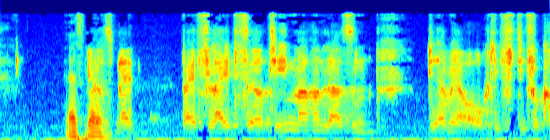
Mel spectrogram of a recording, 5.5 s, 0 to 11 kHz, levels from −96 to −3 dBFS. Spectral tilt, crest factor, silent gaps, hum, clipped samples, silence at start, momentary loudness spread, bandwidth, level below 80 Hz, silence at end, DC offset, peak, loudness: -2 dB/octave; 20 dB; none; none; under 0.1%; 0 s; 11 LU; 8.2 kHz; -48 dBFS; 0 s; under 0.1%; -6 dBFS; -24 LUFS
